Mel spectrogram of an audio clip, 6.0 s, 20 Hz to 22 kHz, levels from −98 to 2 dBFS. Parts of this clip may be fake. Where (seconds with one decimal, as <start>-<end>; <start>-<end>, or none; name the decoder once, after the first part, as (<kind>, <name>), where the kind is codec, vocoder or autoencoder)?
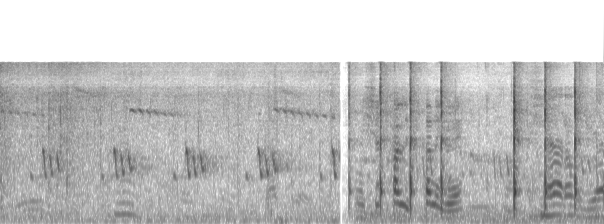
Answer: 0.0-6.0 (vocoder, BigVGAN v2)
